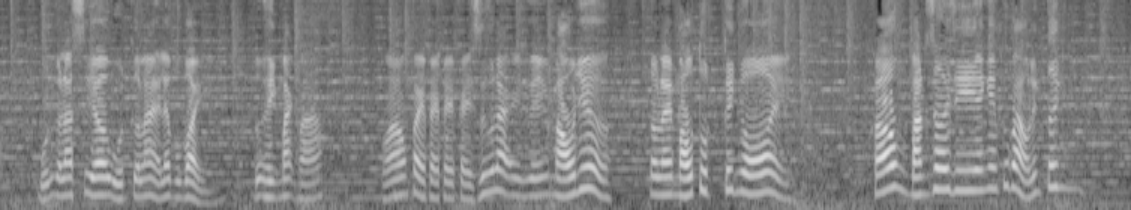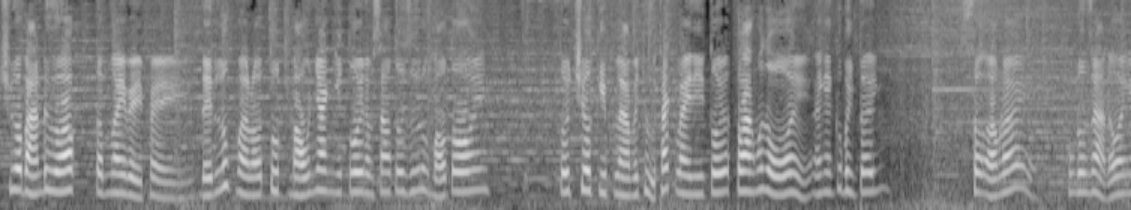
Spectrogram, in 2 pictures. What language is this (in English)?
Vietnamese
